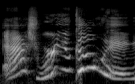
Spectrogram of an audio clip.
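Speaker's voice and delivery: high, drawn-out call after him; Misty. Acted. Girl calling after the fleeing boy, high and insistent.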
